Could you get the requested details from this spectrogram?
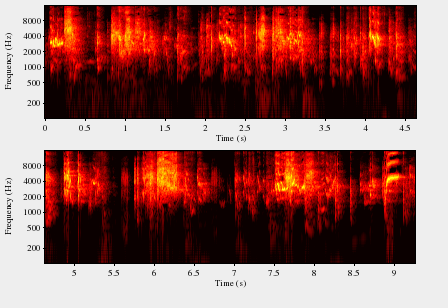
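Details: Budgerigar (Melopsittacus undulatus) chattering in rapid, scratchy warbles and chirps, with bright whistled notes mixed in.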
